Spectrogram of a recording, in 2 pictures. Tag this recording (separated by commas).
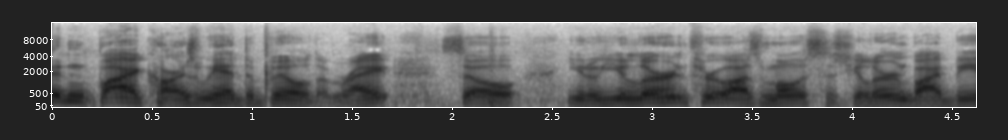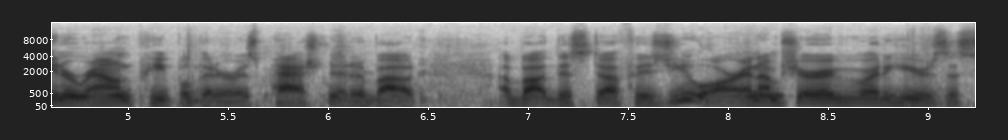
Speech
